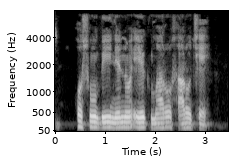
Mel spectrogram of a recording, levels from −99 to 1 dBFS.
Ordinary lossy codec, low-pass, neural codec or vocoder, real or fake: MP3, 64 kbps; 7.2 kHz; none; real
